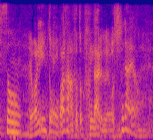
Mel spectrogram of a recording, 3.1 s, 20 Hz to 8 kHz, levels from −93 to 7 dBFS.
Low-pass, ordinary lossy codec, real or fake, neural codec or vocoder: 7.2 kHz; none; fake; codec, 24 kHz, 1.5 kbps, HILCodec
